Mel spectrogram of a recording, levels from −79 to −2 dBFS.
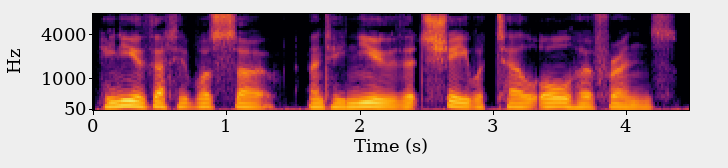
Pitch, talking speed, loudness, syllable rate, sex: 120 Hz, 215 wpm, -16 LUFS, 3.9 syllables/s, male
